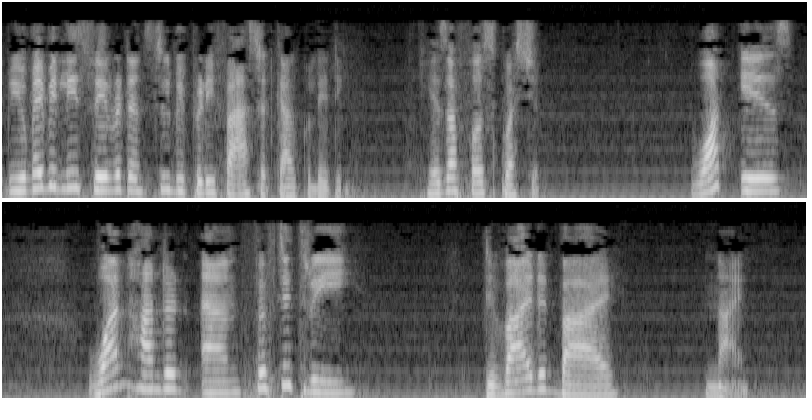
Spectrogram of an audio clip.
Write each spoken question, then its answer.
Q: 153 divided by 9?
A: 17 is right.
